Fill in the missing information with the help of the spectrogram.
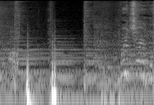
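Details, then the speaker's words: Two crisp, low thumps, lub then dub, form one normal heartbeat from heart valve closure, played over soft background music in an educational clip on heart murmurs. "These sounds can be heard with a stethoscope, and a normal heartbeat makes two sounds like,"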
